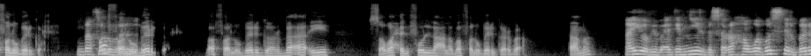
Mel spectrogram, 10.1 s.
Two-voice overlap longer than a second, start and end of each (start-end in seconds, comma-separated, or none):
none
